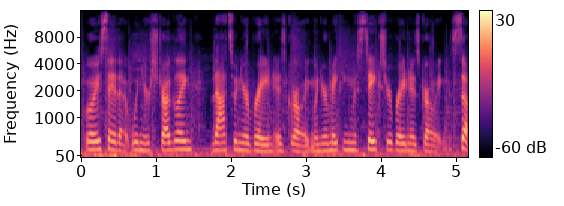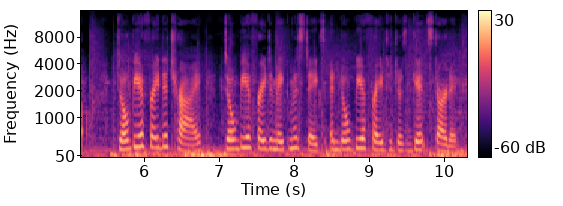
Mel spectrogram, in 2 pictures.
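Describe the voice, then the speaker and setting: A woman teacher reading a storybook aloud with asides to children, expressive and encouraging, in simple child-directed phrasing. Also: medium pitch.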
